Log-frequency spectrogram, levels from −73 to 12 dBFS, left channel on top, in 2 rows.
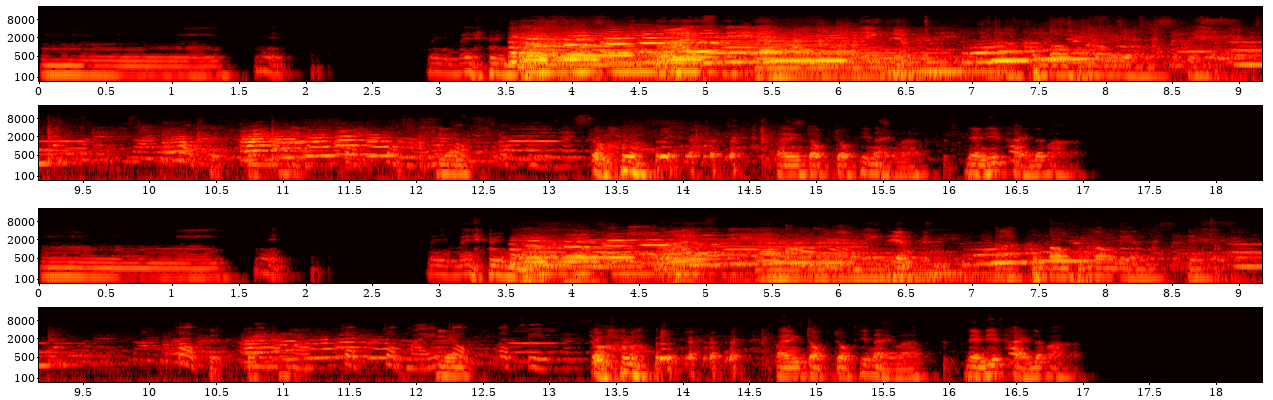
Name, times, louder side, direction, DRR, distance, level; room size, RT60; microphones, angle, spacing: voice 1, 0.0-1.9 2.9-3.8 4.9-5.0 5.5-8.9 10.7-11.1 12.1-12.4 13.3-14.4 14.7-15.8 16.1-16.9, equal, 25° right, 0.5 m, -32 dB
sound 1, 3.5-14.7, left 6 dB, 85° left, 0.4 m, -25 dB
voice 2, 4.2-5.0 5.6-6.1 10.2-10.4 10.7-13.0 13.3-13.5 16.4-16.5, right 3 dB, 75° right, 0.5 m, -35 dB
2.8 x 2.2 x 2.5 m
head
